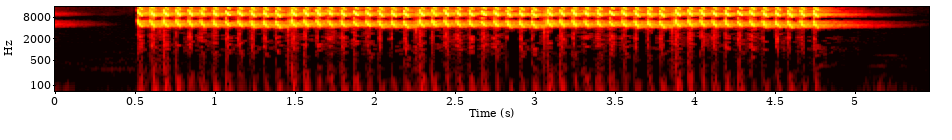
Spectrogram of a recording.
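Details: Cililin song of the rapid-fire 'tembakan' type, used as a training master for songbirds: a fast, dense, buzzy trill, very high-pitched and steady, running unbroken for about four seconds before stopping abruptly.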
